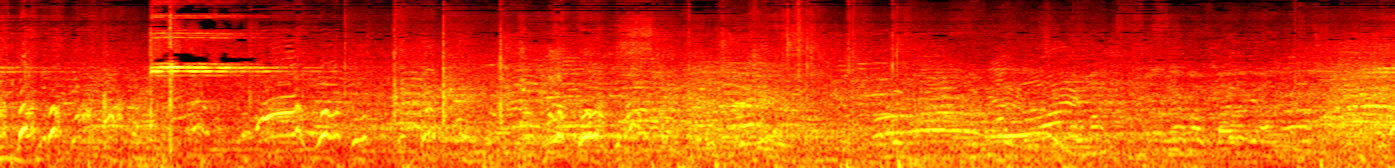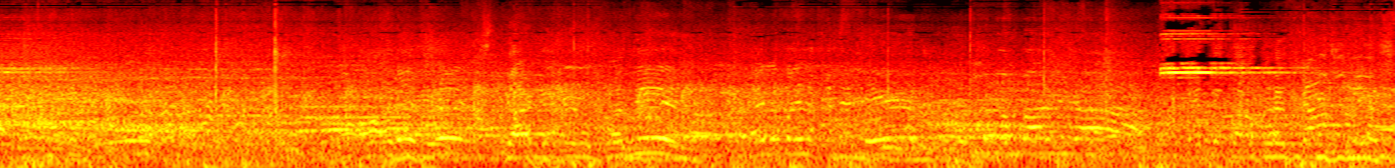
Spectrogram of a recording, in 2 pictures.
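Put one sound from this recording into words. A whistle blows shrilly.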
